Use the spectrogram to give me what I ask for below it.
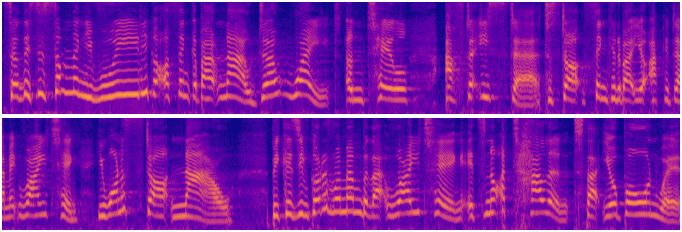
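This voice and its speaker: This woman's high-pitched voice carries lively intonation and very even loudness throughout. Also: moderate pace. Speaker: university language and writing tutor. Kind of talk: lecture. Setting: lecture theatre with audience.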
